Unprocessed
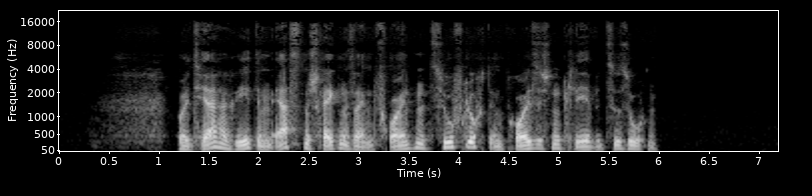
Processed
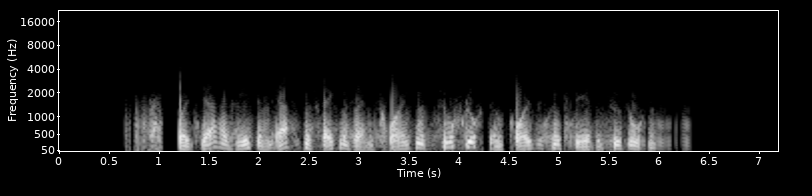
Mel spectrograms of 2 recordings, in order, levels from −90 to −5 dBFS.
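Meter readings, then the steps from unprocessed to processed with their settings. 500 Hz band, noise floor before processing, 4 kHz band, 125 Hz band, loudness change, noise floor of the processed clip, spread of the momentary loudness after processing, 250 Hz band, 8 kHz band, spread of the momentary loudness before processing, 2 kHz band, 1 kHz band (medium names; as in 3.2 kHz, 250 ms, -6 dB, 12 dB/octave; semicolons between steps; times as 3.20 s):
+4.0 dB, -79 dBFS, under -35 dB, +2.0 dB, +4.0 dB, under -85 dBFS, 5 LU, +5.5 dB, no reading, 8 LU, under -20 dB, +2.5 dB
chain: harmonic-percussive split harmonic -18 dB; on a send: feedback delay 258 ms, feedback 51%, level -24 dB; on the sum: crossover distortion -53.5 dBFS; elliptic low-pass 800 Hz, stop band 70 dB; three bands compressed up and down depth 100%; trim +8.5 dB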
